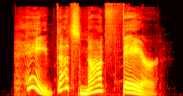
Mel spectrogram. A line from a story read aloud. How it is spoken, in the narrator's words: Jake exclaimed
